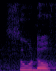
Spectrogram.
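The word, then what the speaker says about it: pseudo: इस छुपी हुई फोर्स को क्या बोलते हैं, सूडो force, सूडो force, सूडो का स्पेलिंग क्या है, हाँ सूडो फोर्स, पी छुपा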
